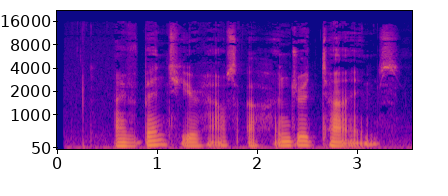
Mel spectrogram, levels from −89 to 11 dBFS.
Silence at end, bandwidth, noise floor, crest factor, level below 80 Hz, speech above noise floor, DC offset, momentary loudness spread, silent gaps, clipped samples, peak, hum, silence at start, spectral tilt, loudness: 0 s; 16 kHz; -45 dBFS; 20 dB; -46 dBFS; 21 dB; under 0.1%; 6 LU; none; under 0.1%; -6 dBFS; none; 0.1 s; -5.5 dB/octave; -25 LUFS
